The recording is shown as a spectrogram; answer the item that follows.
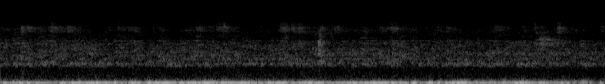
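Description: A steady low rumble with a fainter hiss above it, and a faint click about three seconds in.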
